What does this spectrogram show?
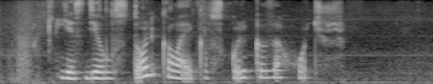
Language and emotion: Russian, neutral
